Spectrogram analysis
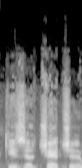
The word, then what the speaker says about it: Kizilcec: I've just talked to René on how to pronounce his last name, Kizilcec, with the accent on the last syllable.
